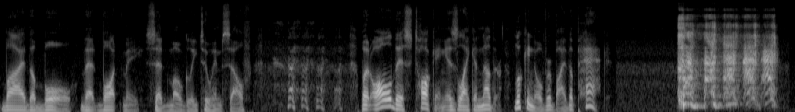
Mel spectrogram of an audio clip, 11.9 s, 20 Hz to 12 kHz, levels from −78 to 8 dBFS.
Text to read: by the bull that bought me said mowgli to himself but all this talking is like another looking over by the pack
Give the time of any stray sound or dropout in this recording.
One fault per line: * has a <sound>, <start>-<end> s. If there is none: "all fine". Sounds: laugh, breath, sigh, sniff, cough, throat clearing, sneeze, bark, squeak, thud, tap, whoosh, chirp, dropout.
* has a laugh, 4.1-5.2 s
* has a laugh, 10.1-11.7 s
